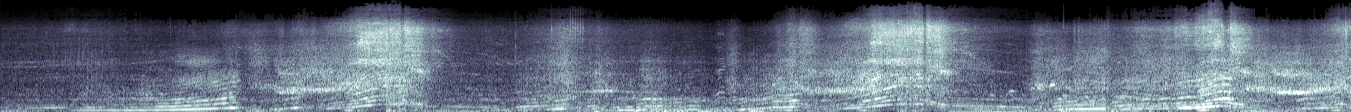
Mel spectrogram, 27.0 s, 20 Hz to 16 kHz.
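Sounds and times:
rotary engine revving: 0.9 - 27.0
tyre screech: 5.0 - 13.0, 14.4 - 27.0.

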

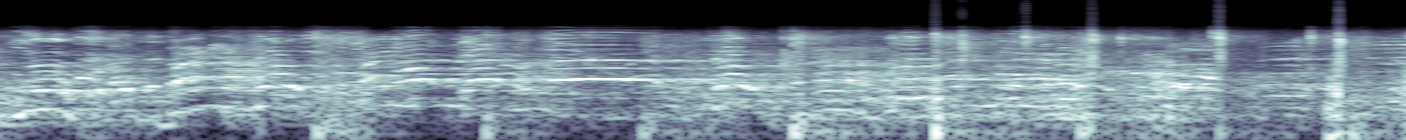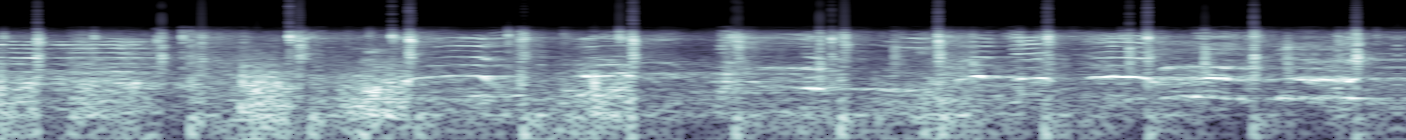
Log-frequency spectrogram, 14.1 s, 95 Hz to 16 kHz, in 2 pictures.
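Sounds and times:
audience shouting and yelling: 1.0 - 14.0
sharp claps and thuds: 3.2 - 14.0.

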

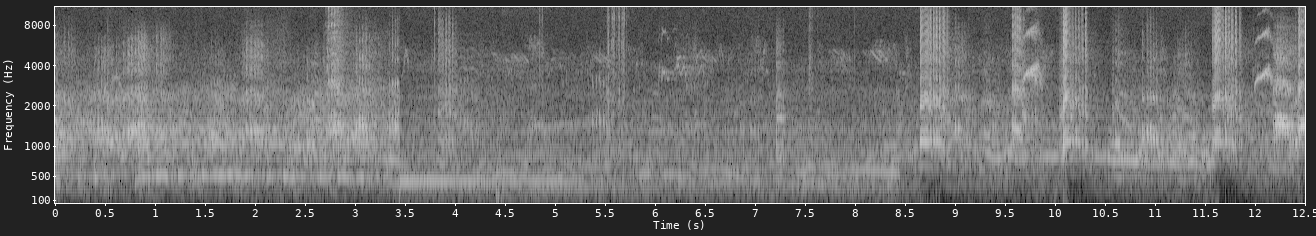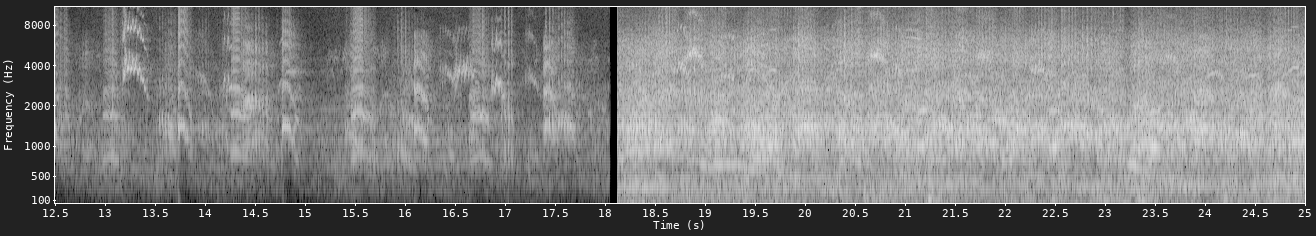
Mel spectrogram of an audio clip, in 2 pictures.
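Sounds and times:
cranes calling in flight: 0.0 - 25.0
loud even noise: 18.2 - 25.0.

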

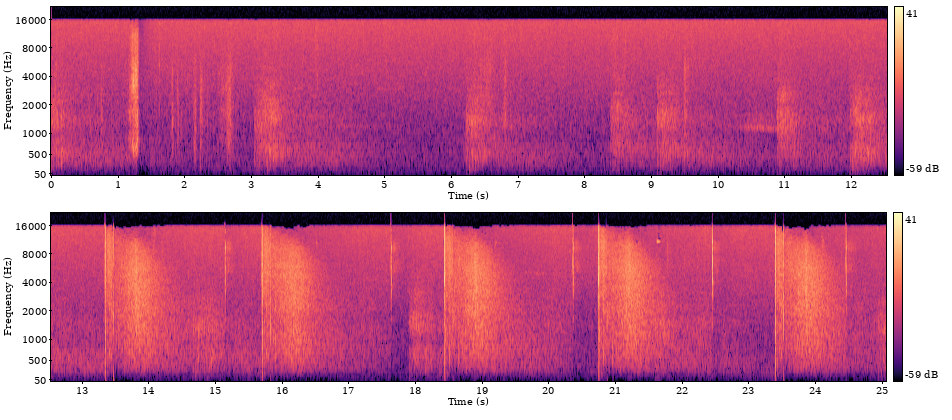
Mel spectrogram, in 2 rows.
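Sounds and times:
pistol shots with echo: 13.3 - 15.1, 15.7 - 16.8, 17.9 - 19.6, 20.7 - 22.5, 23.4 - 25.0.

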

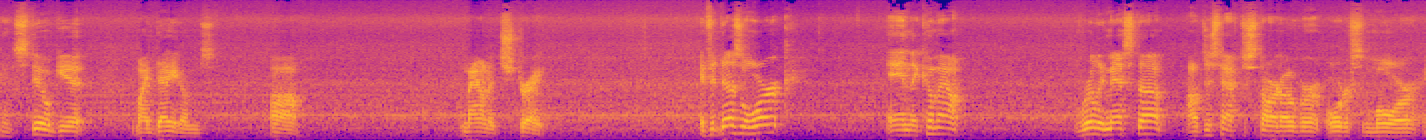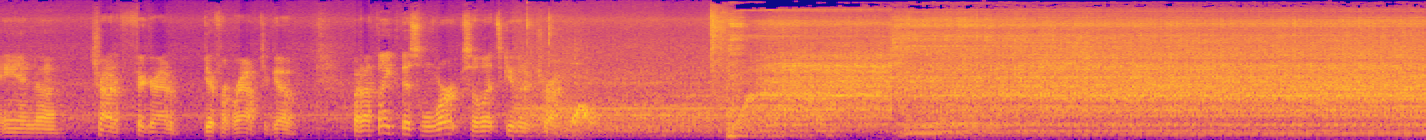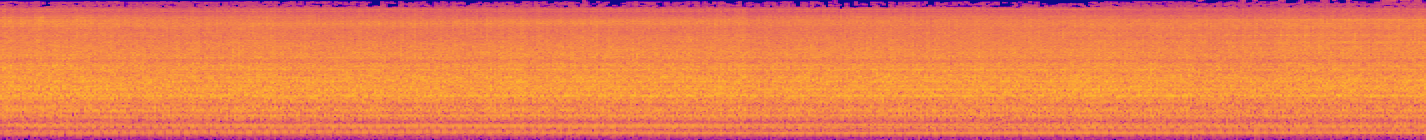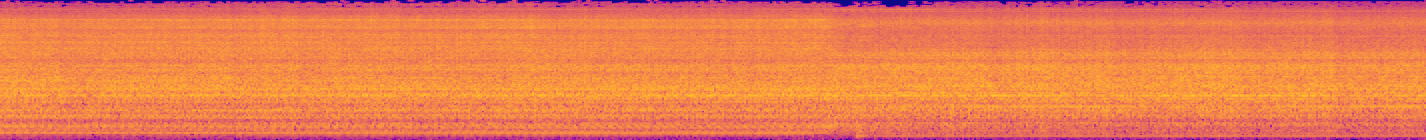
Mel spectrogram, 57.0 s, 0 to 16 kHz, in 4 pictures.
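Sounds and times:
milling machine whine: 19.4 - 57.0.

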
